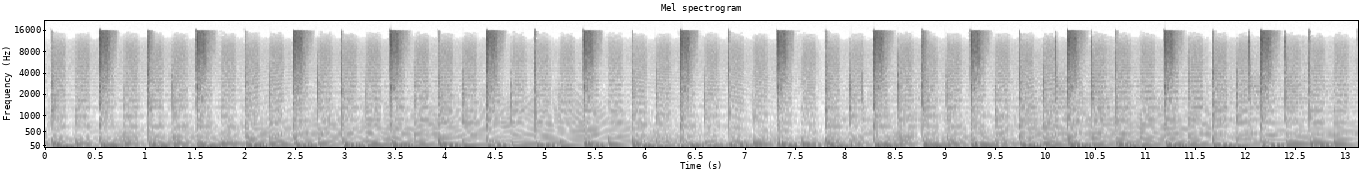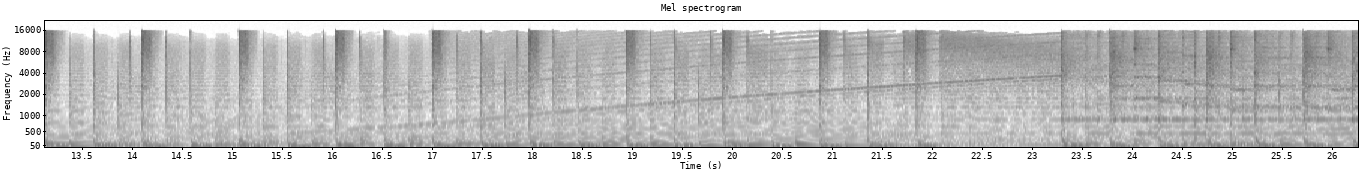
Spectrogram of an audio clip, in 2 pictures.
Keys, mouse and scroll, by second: 0.0-1.9 typing, 4.4 click, 6.1 click, 7.1 click, 8.0-9.0 typing, 8.1 click, 8.8 click, 9.3 middle click, 9.3 middle click, 9.7 middle click, 10.8 click, 10.8 middle click, 12.3 click, 12.3-13.2 scroll, 13.2 click, 13.5-15.9 scroll, 15.9 scroll, 15.9 click, 16.5-22.2 typing, 18.3 Tab, 23.9 Tab, 24.3-25.3 typing.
